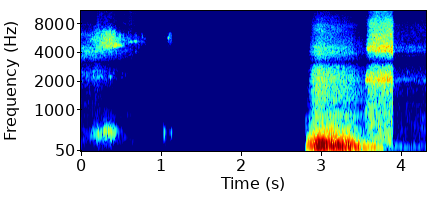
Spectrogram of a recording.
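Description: A deep breath drawn during guided relaxation: a faint, short breath near the start, then after a long silence a loud, rushing breath that lasts about a second and eases toward its end.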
